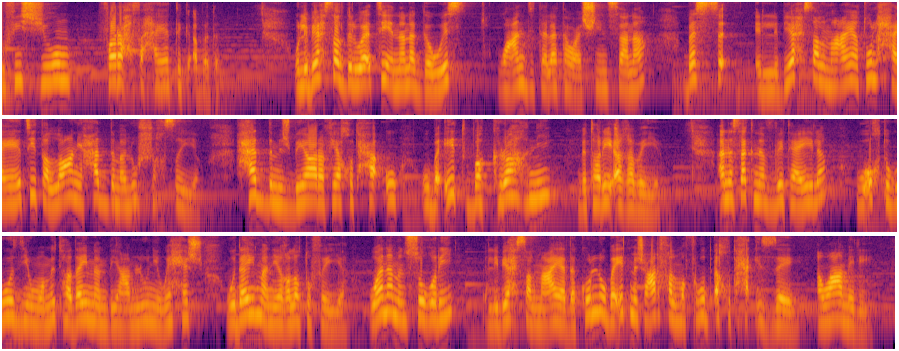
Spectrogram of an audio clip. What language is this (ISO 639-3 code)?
ara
